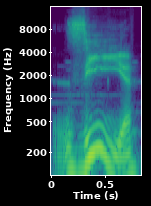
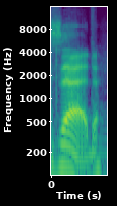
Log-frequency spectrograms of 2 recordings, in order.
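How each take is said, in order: First: The letter is said the American way, zee. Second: The letter is said the Canadian way, zed.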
